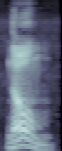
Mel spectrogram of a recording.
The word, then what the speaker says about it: gnome: 那么言归正传，我们对比拉丁语、德语中 gnome 这个词的词首字母 g 都发音来看，现代英语中读作 gnome，忽略了词首 g 的发音，也是语言历史演变过程中发生的一种辅音弱化现象，称之为辅音脱落。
